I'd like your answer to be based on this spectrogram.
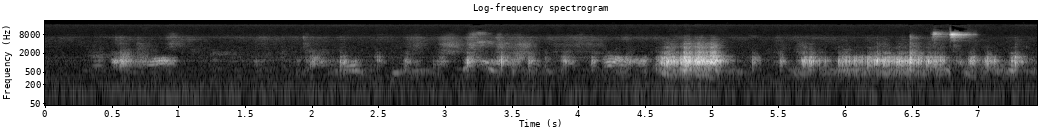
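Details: Wheezing on a pediatric stethographic lung-sound recording: repeated high whistling sounds during rapid breathing, from narrowed airways in obstructive bronchitis or bronchiolitis.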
